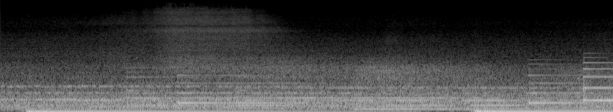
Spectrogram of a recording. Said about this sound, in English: Breathe now and find the calming rhythm of the waves.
